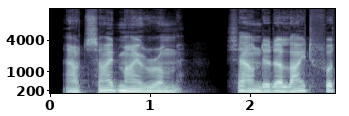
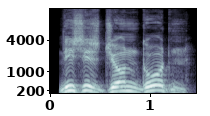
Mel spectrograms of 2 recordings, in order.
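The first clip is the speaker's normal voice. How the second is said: high, hissing fanatic's voice; hissed; 10 semitones higher than usual. Acted. Henchman hissing a warning over the fallen man. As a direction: hiss it like a cornered henchman. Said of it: "he hissed".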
